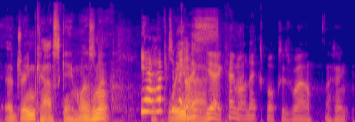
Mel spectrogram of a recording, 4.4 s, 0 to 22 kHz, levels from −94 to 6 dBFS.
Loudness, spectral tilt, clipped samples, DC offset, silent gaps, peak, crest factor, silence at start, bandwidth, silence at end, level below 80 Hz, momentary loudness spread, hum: -21 LUFS; -5 dB/octave; under 0.1%; under 0.1%; none; -6 dBFS; 16 dB; 0.05 s; 19.5 kHz; 0.15 s; -44 dBFS; 19 LU; none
